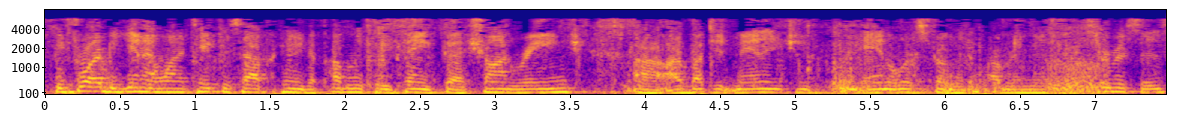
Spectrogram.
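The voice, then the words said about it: Wisconsin accent. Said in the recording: “you can tell from my voice that I don't sound like I'm born and raised in Oregon. I hail from the state of Wisconsin”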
